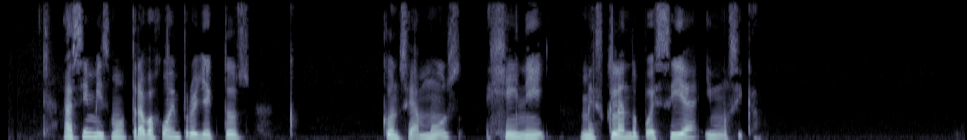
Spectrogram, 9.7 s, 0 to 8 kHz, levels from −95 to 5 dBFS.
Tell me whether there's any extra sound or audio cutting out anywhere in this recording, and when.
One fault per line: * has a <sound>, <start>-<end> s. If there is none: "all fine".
all fine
